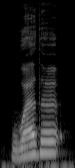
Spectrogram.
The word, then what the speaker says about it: weather: is a weather is в слові weather в нас є оця комбінація буквосполучення іа яке в ненаголошеній позиції не читає буква р не чується не читається але якщо наступне Слово починається на голосну то тоді ця ри чується і вона ніби як чіпляється до того наступного слова яке починається на голосну тому це буде weather is weather is pleasant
